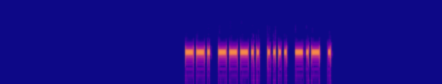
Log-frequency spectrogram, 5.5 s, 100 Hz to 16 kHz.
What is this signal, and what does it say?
Morse code, heard as a keyed tone, about 36 wpm, 700 Hz. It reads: G8HKE
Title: DXCC-100 Call Signs - 5 Characters - Repeated 3x - 35wpm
